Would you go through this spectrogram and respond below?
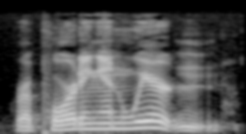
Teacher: the phonetics shows us a glottal stop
